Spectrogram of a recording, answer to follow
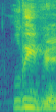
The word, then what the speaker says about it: Leavitt: So, let's talk about Whitney Levit. Did I say it right? Leave it. Leave it. Leave it. Okay.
